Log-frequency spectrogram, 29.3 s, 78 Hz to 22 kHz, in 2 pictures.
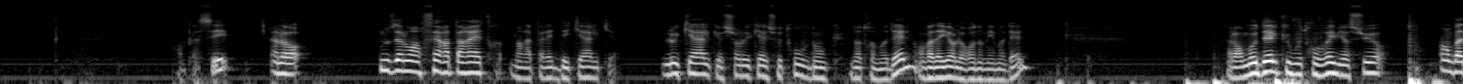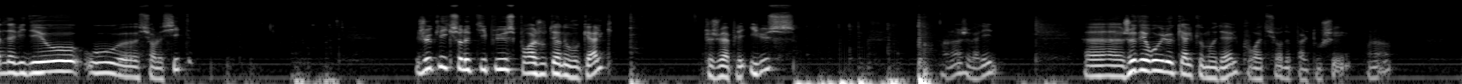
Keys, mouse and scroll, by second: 0.4 click, 1.8 click, 3.2 click, 4.5 click, 5.5 click, 7.9 click, 8.5 click, 9.8 click, 10.5 click, 11.7-13.5 typing, 14.2 Return, 16.1-16.7 drag, 17.8 ctrl+s, 21.0 click, 22.4-24.1 typing, 27.8 click.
